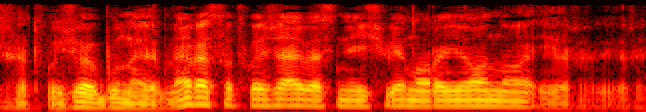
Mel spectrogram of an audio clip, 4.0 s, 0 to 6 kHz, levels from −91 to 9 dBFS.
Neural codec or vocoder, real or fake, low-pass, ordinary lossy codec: none; real; 5.4 kHz; MP3, 32 kbps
